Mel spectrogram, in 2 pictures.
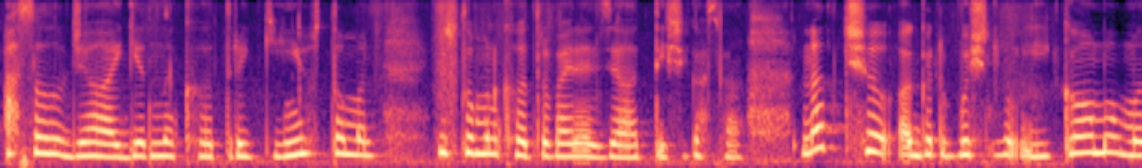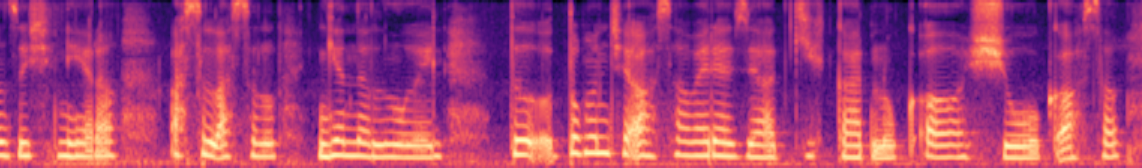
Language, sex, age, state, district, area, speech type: Kashmiri, female, 18-30, Jammu and Kashmir, Bandipora, urban, spontaneous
